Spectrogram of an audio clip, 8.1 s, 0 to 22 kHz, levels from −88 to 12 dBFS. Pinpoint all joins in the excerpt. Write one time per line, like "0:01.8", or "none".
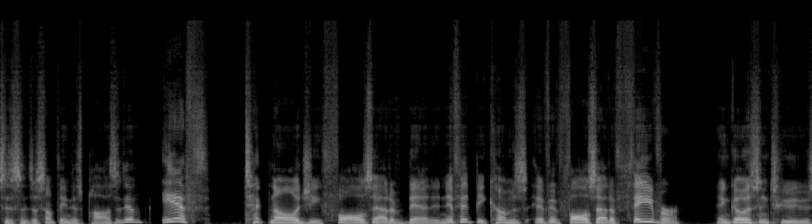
0:01.5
